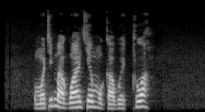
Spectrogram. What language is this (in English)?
Ganda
